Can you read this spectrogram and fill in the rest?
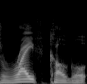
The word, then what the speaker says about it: Rijfkogel: That last name of mine is Rijfkogel. It is a Dutch name, R-I-J-F-K-O-G-E-L.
